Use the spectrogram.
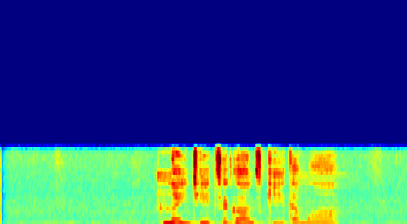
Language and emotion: Russian, sad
